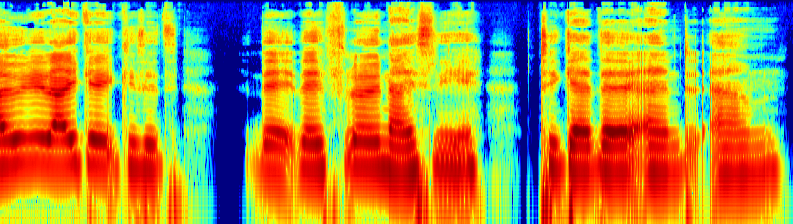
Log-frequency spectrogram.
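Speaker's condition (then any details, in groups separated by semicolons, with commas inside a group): Cerebral palsy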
